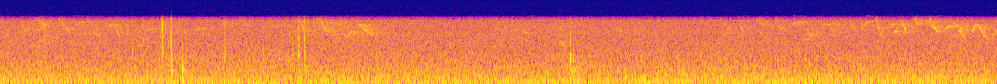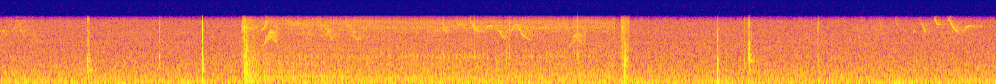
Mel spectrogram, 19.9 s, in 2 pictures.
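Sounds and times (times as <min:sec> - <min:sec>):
small birds chirping: 0:00.2 - 0:03.9, 0:07.2 - 0:10.4, 0:12.4 - 0:16.2, 0:18.4 - 0:19.9
sharp clicks: 0:12.4 - 0:16.3.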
